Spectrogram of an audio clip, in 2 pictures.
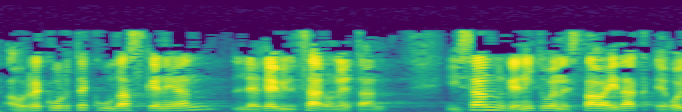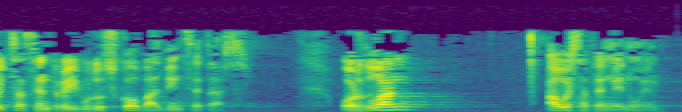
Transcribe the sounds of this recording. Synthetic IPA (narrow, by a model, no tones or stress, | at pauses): a̰wre̞ko̞uɾt̪e̞kouðaske̞ne̞anle̞ɣ̞e̞β̞ilt͡saɾo̞ne̞t̪an | isaŋɡe̞nit̪ue̞ne̞st̪aβajðake̞ɣ̞o̞jt͡sase̞nt̪ɾojβuɾusko̞βald̪int͡se̞t̪a̰s | o̞ɾðuan | awe̞sat̪e̞ŋɡe̞nue̞̰n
